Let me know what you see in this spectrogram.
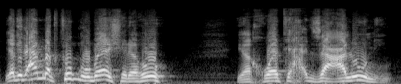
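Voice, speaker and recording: A man with an Egyptian Arabic accent giving a live-streamed religious lecture as a preacher and scholar. He speaks emphatically, moves between quiet asides and loud stressed words, and often addresses his listeners directly. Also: on the high side, big pitch swings, fast talker.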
